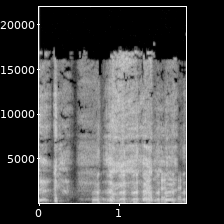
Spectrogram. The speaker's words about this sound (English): As always, ends on the cough, the COVID cough.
